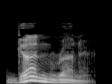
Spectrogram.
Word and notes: gunrunner: British English

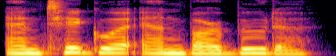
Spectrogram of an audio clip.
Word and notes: Antigua and Barbuda: American English

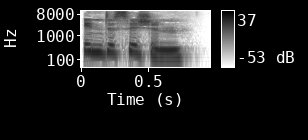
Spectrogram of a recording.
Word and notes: indecision: British English

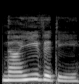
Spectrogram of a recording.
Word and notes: naivety: American English

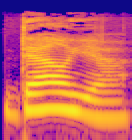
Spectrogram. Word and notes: dahlia: American English

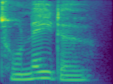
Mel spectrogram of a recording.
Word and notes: tornado: British English

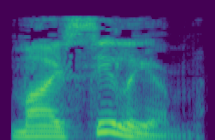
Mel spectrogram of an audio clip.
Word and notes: mycelium: British English

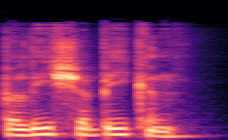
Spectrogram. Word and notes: belisha beacon: British English

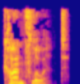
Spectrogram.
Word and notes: confluent: British English

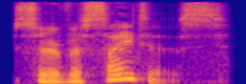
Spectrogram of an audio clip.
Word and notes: cervicitis: British English

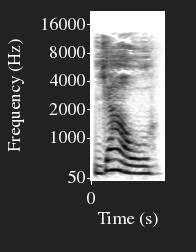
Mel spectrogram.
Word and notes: yowl: British English

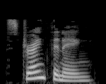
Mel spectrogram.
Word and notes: strengthening: British English

